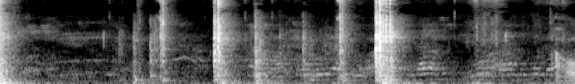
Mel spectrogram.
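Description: Door of a blue Chevrolet Opala Comodoro coupe swung shut, giving a few solid thuds and slams, the loudest near the middle and another later, with talk and handling noises around them.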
